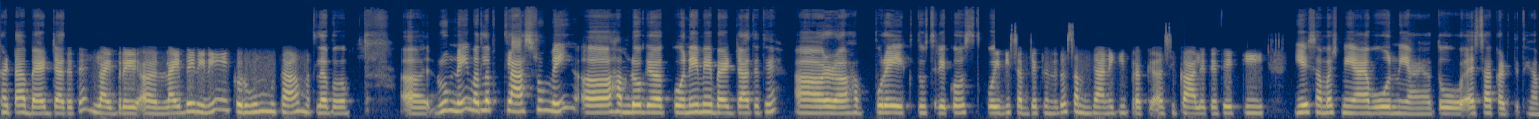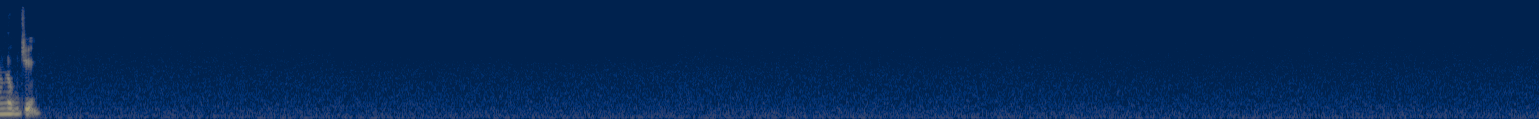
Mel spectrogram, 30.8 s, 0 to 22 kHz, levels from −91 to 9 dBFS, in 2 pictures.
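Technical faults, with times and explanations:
0.64–3.13 s, 9.94–12.92 s and 18.73–22.17 s: Bluetooth SBC bit pool drop. The speech turns dull and gritty, consistent with the bit pool falling from 28 to about 5 (near 54 kbps), starving the upper sub-bands. Unlike a dropout, sound never stops, and full treble returns each time.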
